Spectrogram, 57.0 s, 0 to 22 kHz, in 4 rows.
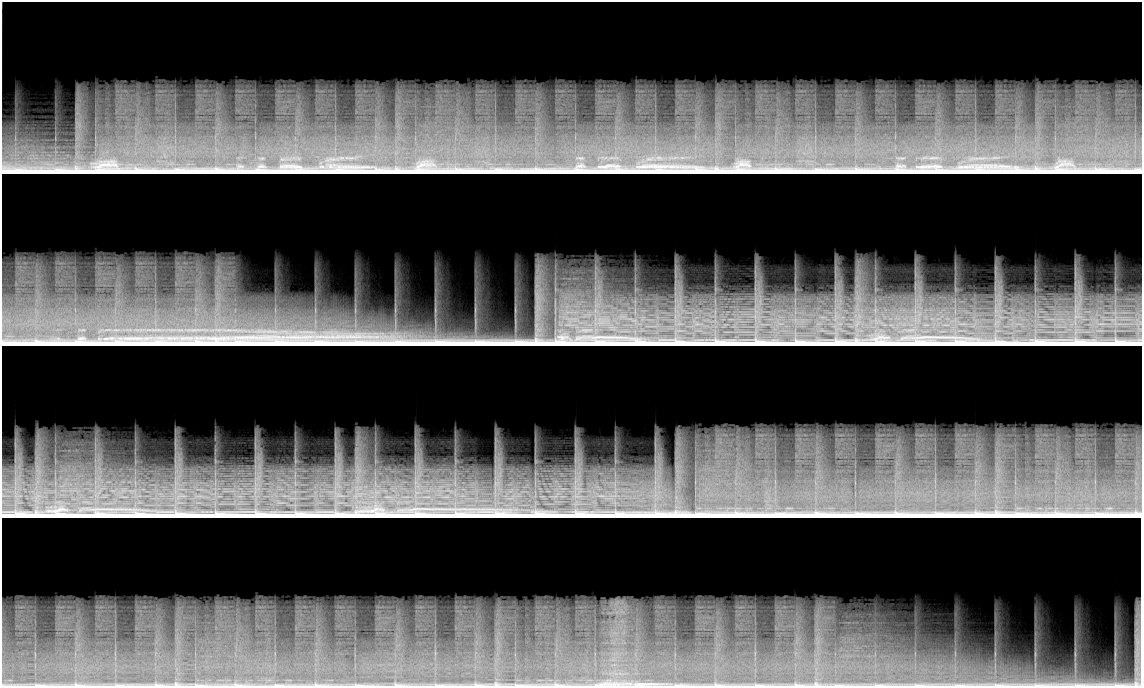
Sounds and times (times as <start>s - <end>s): Exciting music: 0.0s - 27.8s, 32.7s - 54.2s
Punk rock: 0.0s - 56.9s
Rock and roll: 0.0s - 56.9s.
